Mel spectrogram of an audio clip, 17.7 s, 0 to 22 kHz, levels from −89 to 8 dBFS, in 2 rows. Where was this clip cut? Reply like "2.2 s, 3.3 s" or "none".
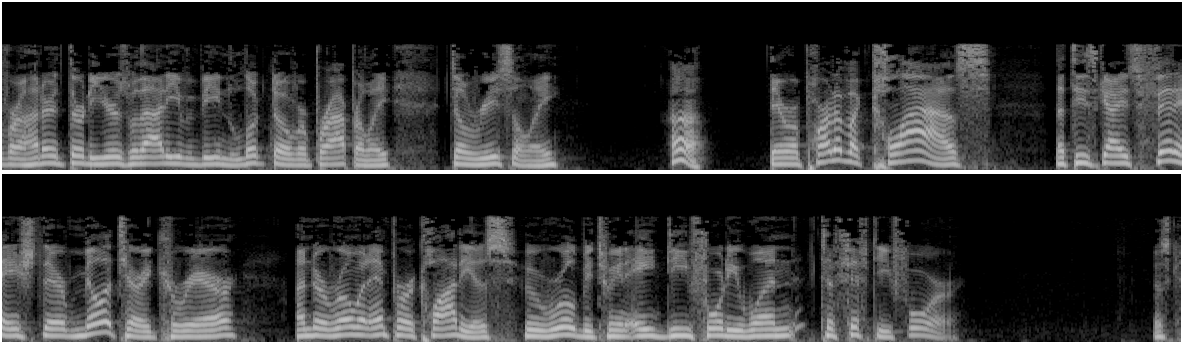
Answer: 4.7 s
